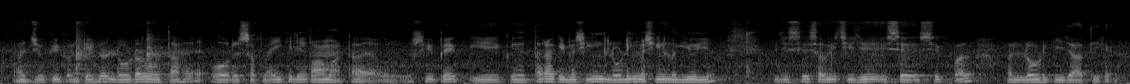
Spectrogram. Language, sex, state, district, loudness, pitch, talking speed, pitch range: Hindi, male, Uttar Pradesh, Muzaffarnagar, -33 LUFS, 115 Hz, 190 wpm, 105-120 Hz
